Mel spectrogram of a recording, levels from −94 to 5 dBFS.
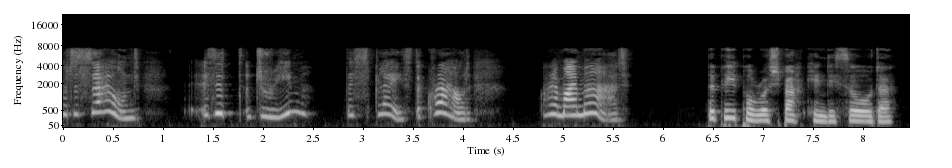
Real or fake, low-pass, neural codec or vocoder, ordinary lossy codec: fake; 7.2 kHz; vocoder, 44.1 kHz, 128 mel bands, Pupu-Vocoder; Opus, 64 kbps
